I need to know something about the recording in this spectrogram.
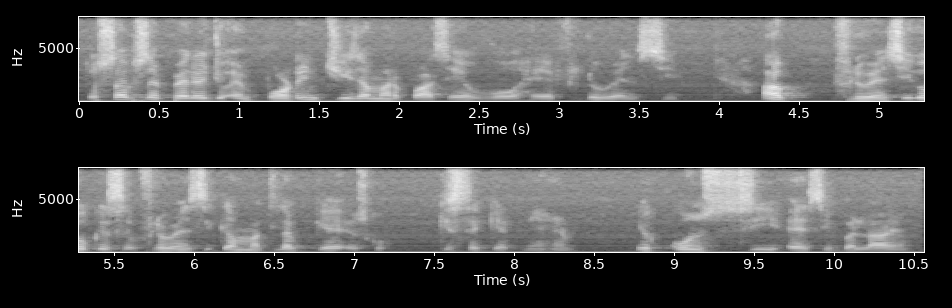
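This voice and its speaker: A young man from Pakistan giving an informal spoken lesson on reading skills, hesitant and restarting often, slipping into English phrases. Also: a little high. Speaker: teacher explaining reading skills.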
